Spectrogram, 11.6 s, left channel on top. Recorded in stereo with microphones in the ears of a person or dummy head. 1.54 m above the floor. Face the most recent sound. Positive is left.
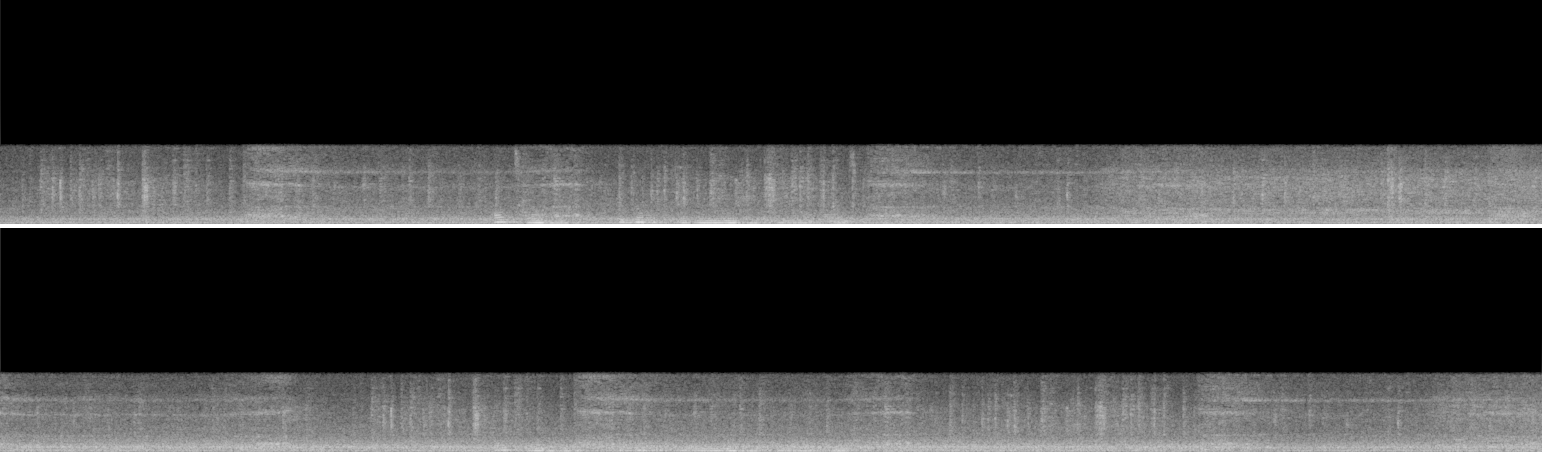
turn(degrees=65)  # may be behind; listen again after turning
